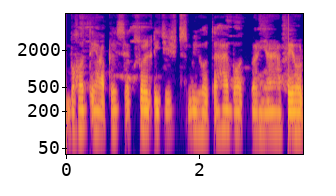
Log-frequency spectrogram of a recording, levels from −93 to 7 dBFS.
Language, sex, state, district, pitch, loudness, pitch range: Hindi, male, Bihar, Muzaffarpur, 100 Hz, -18 LUFS, 95-105 Hz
